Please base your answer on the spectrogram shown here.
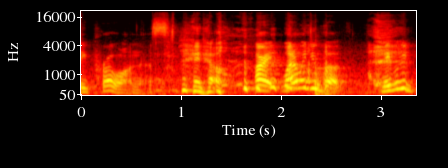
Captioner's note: chuckles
